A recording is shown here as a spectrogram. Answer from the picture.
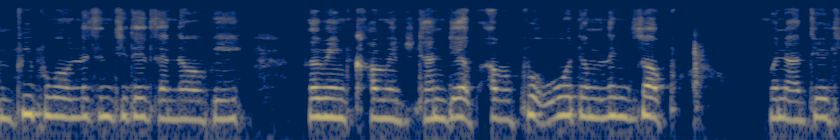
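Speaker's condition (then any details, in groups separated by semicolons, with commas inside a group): Cerebral palsy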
